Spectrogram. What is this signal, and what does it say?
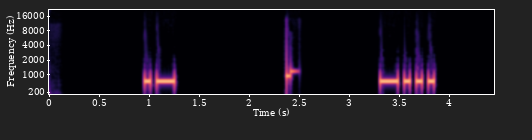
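Morse code, heard as a keyed tone, about 20 wpm, 700 Hz. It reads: A B
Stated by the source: Single letter and number Morse drill at 20 wpm, from N4LCD.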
